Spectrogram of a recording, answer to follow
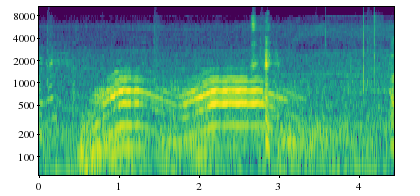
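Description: Hyundai Ioniq 5 N's synthetic engine sound played through its speakers as the accelerator is blipped with the car standing still: the pitch climbs and dips, then climbs again and holds briefly before falling away about three seconds in. It is an artificial combustion-engine sound on an electric car.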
